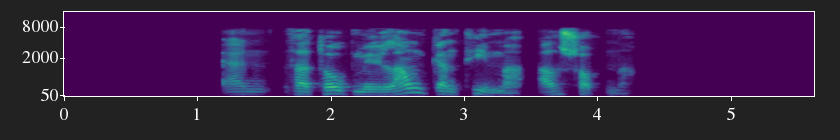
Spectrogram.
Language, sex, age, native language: Icelandic, male, 40-49, Icelandic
